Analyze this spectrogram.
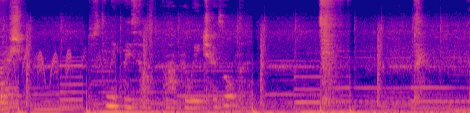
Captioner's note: laughs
